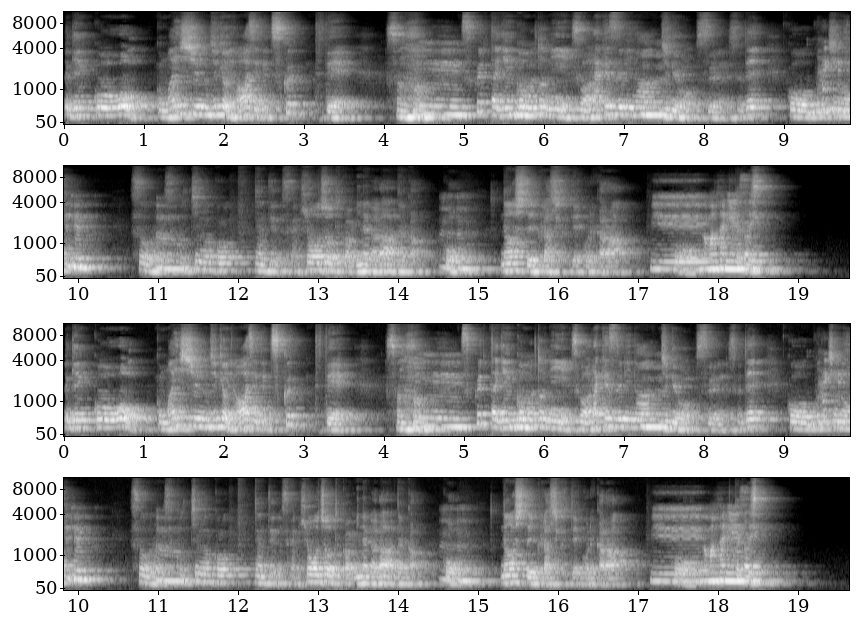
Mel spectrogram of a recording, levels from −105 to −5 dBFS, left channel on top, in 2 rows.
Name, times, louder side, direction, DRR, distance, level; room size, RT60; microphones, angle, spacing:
voice 1, 0.0-3.6 4.0-4.7 5.1-8.8 9.0-9.9 10.7-14.9 15.3-16.8 17.4-17.7 18.2-18.5, equal, 35° right, 0 dB, 2.7 m, -24 dB
voice 2, 1.5-2.0 4.3-5.1 5.5-5.9 7.2-7.6 9.3-10.2 11.0-11.4 14.5-15.0 17.1-18.5, equal, ahead, -2 dB, 1.5 m, -23 dB
12.5 x 7.9 x 6.0 m, 0.79 s
head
